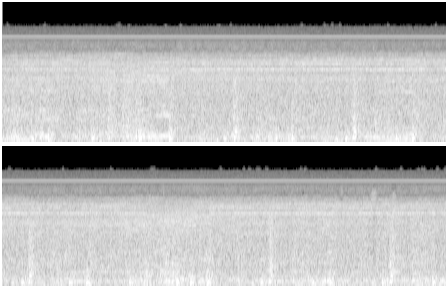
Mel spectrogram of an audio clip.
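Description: A distorted bass guitar plays loudly through amplifiers.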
